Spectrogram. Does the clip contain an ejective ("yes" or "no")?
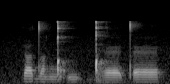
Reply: yes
